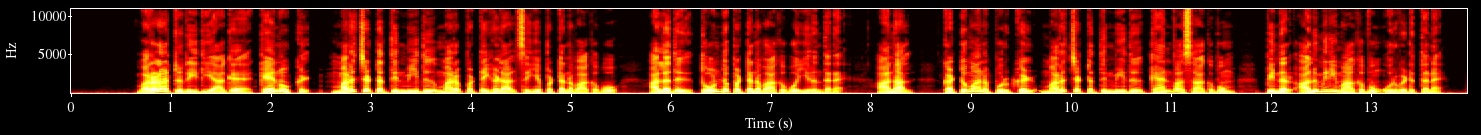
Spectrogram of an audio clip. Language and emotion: Tamil, neutral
